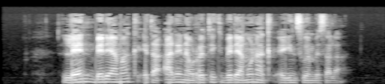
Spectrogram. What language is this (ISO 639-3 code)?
eus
